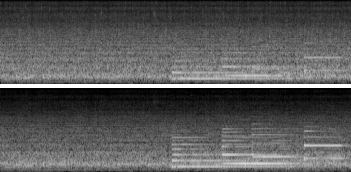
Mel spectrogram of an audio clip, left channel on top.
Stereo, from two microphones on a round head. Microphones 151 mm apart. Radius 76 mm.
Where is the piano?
45° right (ahead or behind), 0.7 m.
